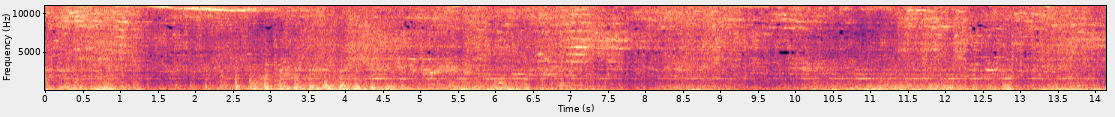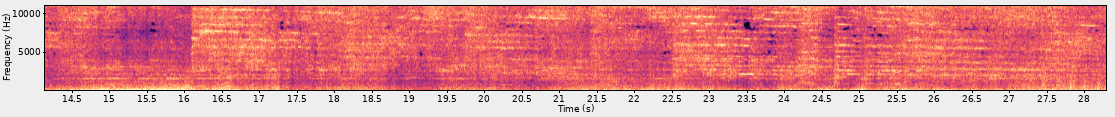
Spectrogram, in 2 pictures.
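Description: Double-stack intermodal container cars rolling past at close range: a steady rumble of steel wheels on rail with a thin, high wheel squeal held over it.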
